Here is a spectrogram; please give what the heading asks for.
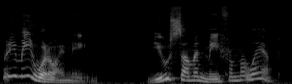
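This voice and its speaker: Brief: grumbling old wisecracking genie, loud and raised-up voice, bouncy questions, put on by a male reader. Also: sits high, huge pitch swings, fast talker, voice pushed up, heavily acted. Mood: impatient. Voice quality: kvetching, wisecracking, sing-song questions. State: out of breath, tired. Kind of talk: storybook read-aloud.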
